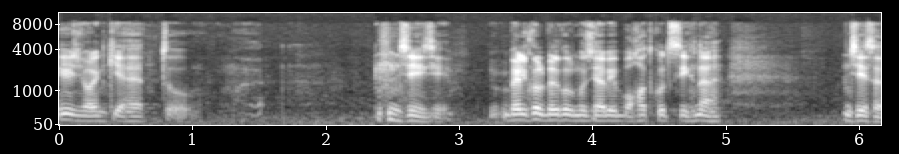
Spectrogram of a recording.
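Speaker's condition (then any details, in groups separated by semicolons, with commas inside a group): No condition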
